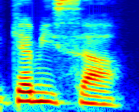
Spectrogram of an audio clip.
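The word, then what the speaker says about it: camisa: Ces chemises, la prononciation est camissa. Faites attention à prononcer le S comme un tâche d' pas comme en français.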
